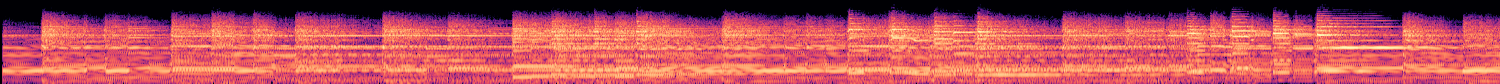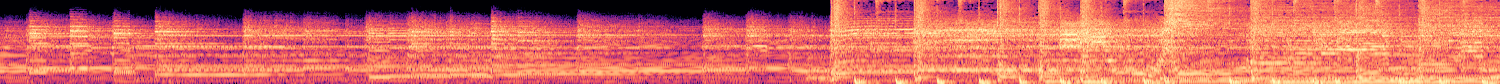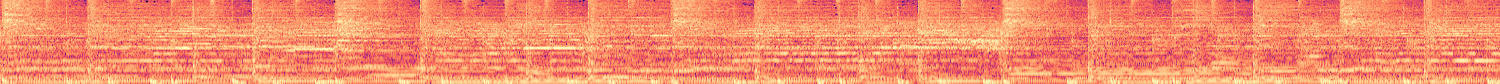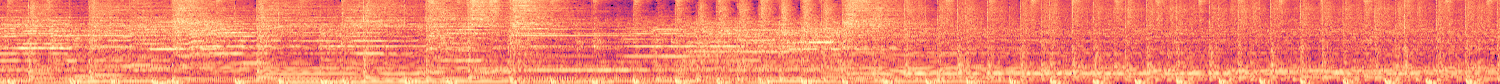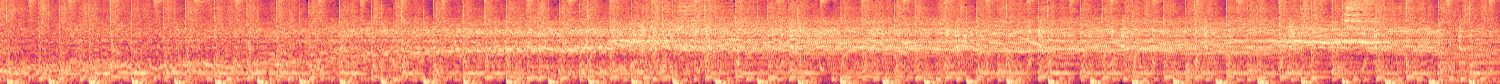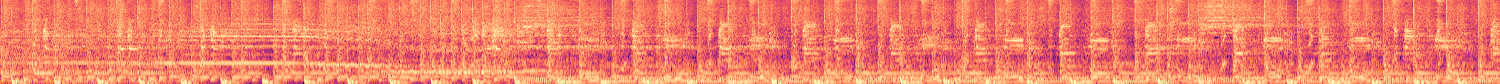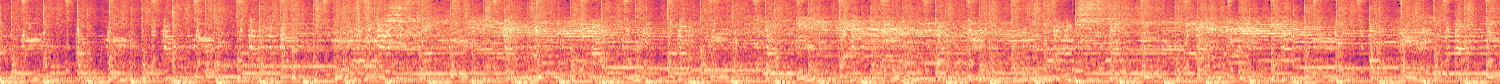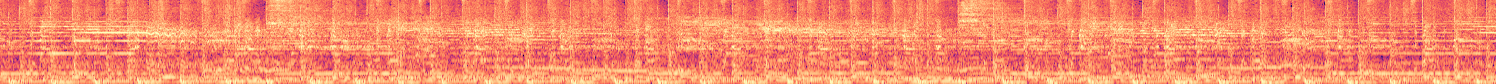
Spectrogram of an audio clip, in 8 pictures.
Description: ロック・ファンク・トライバル・テクノ・ダブ・サイケデリックなど、
ロックサウンドを軸にクロスオーバーさせた楽曲達は彼らならではの感性で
